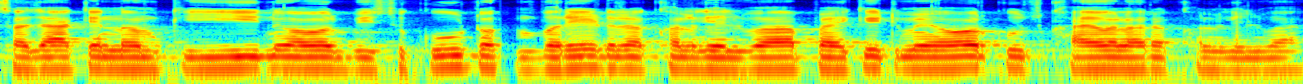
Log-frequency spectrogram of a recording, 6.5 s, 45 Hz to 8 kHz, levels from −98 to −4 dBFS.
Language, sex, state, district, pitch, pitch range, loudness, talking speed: Bhojpuri, male, Uttar Pradesh, Deoria, 120 Hz, 115-125 Hz, -19 LUFS, 155 wpm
